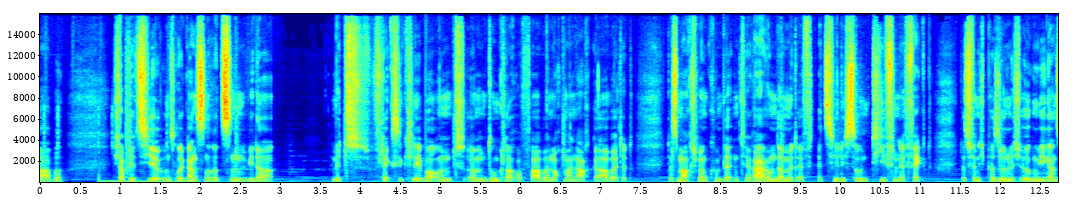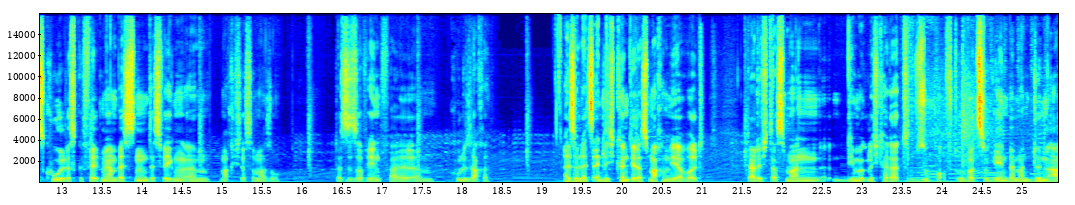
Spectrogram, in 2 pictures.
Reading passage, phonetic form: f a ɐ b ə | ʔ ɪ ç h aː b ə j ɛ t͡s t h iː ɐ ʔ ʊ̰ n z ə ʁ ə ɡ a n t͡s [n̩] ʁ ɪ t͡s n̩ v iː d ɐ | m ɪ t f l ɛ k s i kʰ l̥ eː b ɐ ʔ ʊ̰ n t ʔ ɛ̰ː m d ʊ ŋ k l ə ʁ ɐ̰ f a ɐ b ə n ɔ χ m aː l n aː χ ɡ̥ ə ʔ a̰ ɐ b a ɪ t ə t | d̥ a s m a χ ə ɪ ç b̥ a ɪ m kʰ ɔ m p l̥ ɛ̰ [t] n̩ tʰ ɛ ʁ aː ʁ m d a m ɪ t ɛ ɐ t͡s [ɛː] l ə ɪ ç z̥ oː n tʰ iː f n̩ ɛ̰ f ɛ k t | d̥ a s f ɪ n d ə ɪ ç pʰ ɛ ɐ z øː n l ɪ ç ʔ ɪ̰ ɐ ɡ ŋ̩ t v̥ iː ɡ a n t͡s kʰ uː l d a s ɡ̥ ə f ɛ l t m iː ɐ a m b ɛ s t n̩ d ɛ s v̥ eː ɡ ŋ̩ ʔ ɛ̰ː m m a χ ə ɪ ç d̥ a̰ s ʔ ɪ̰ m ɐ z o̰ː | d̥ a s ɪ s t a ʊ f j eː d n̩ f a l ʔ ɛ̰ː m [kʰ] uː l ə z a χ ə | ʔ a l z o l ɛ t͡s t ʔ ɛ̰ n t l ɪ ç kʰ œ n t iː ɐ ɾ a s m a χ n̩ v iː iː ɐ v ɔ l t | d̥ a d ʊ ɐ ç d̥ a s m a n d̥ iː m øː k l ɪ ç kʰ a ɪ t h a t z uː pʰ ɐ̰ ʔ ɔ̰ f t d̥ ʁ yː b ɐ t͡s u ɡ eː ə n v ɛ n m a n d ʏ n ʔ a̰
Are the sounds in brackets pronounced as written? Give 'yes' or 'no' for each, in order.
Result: yes, yes, no, yes

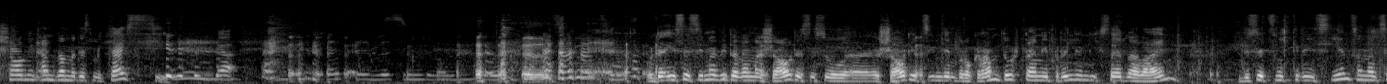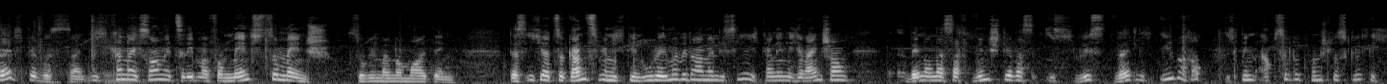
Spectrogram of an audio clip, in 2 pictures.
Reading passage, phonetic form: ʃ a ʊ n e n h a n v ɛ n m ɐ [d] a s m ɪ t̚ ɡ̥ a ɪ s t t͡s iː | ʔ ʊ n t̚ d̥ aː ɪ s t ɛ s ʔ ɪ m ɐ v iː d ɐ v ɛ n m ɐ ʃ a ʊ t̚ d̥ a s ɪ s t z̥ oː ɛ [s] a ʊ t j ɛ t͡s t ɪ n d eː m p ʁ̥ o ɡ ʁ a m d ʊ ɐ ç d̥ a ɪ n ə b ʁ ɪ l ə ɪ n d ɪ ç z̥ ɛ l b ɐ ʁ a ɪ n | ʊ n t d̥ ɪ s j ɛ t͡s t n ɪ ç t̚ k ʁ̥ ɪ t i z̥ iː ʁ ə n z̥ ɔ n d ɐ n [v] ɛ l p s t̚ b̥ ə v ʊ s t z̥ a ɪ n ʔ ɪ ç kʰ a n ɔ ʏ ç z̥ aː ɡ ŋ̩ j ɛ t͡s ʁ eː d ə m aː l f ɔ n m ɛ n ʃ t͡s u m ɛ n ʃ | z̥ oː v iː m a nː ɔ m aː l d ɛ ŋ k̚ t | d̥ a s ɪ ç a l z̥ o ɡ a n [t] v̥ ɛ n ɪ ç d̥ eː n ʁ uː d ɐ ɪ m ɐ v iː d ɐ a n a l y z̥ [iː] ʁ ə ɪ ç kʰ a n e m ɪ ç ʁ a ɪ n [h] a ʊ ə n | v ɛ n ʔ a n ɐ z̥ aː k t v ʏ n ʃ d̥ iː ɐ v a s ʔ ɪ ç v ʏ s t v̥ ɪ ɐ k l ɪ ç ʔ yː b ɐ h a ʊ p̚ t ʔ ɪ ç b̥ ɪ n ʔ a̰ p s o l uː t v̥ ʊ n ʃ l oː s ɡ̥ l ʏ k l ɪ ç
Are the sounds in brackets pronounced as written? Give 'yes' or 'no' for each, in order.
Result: yes, no, no, no, yes, no

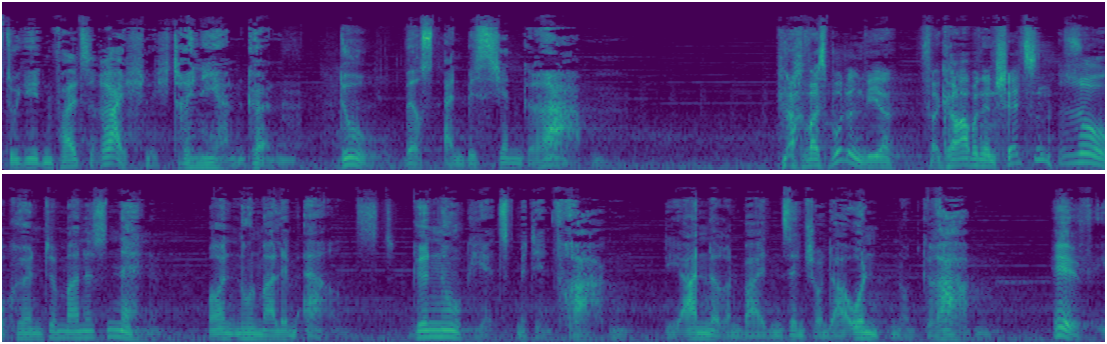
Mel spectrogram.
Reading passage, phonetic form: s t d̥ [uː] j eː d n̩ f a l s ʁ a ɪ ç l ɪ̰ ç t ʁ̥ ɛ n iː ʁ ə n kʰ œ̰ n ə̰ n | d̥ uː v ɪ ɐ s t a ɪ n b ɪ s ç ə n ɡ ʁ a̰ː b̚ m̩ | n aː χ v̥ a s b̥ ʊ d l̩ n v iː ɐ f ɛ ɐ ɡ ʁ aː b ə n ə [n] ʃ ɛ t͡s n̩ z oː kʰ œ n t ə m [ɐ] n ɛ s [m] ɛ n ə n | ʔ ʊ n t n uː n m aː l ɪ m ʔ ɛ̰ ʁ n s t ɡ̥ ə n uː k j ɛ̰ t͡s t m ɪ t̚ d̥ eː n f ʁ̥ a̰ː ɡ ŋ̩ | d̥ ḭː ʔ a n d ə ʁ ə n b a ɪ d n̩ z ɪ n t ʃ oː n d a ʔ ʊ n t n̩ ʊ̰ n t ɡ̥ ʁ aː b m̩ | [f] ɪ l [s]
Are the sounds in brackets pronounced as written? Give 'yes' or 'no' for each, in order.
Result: yes, yes, no, no, no, no

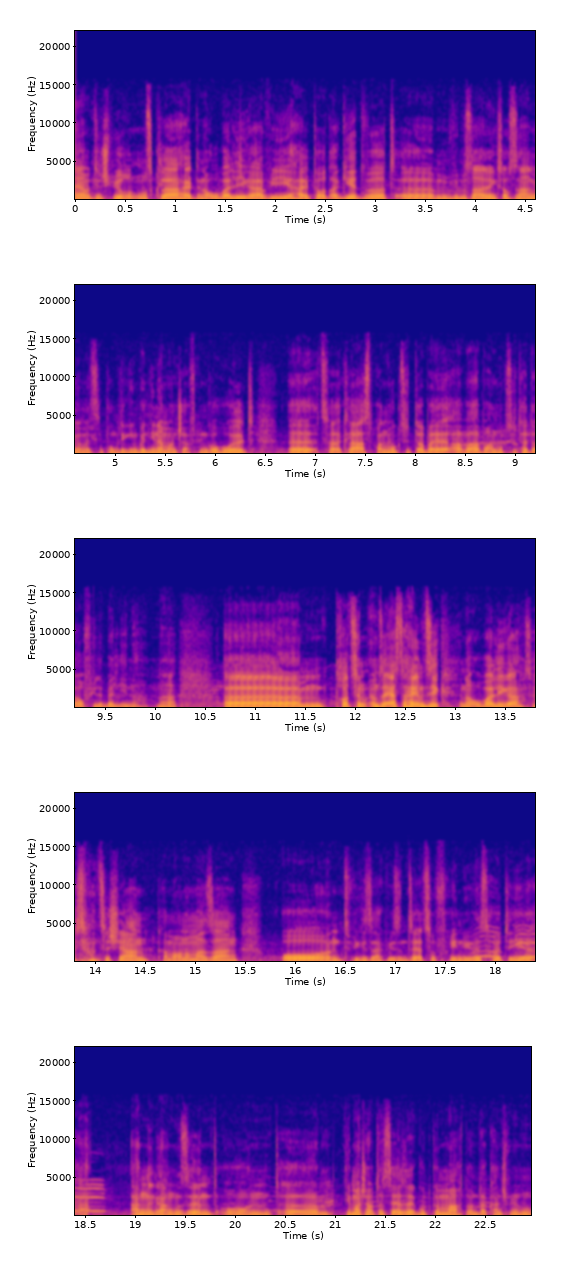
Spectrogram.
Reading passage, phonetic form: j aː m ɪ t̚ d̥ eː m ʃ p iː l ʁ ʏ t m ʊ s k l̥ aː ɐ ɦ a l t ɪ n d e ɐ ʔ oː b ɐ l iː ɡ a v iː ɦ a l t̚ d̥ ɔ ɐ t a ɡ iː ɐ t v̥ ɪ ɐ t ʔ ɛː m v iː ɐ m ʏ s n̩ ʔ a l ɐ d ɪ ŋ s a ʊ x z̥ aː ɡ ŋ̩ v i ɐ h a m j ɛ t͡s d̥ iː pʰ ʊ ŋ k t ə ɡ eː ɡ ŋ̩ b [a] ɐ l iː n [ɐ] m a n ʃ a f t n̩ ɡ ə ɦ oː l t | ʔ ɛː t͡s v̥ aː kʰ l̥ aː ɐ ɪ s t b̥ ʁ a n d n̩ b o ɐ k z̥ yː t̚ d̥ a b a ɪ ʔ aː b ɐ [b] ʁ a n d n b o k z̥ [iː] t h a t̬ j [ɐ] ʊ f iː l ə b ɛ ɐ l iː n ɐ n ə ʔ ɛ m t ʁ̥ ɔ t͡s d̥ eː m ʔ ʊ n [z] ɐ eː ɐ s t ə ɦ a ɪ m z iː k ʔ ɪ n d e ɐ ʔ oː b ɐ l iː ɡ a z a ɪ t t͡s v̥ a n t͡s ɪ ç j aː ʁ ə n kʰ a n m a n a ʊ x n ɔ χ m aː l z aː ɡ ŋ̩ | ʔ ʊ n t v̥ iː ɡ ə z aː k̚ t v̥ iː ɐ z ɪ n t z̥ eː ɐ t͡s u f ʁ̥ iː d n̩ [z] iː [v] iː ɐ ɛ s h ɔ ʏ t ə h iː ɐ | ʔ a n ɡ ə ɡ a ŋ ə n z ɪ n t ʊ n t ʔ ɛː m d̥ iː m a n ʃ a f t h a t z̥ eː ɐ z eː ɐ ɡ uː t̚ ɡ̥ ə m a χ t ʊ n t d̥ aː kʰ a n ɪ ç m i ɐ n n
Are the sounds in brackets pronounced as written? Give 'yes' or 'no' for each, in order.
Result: no, yes, yes, no, no, yes, no, yes

